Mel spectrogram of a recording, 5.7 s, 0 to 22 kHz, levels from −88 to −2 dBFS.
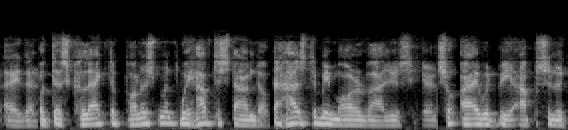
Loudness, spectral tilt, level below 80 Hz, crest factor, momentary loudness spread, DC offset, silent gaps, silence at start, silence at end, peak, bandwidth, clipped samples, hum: -28 LUFS; -4 dB/octave; -68 dBFS; 18 dB; 4 LU; under 0.1%; none; 0.05 s; 0 s; -10 dBFS; 8.8 kHz; under 0.1%; none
